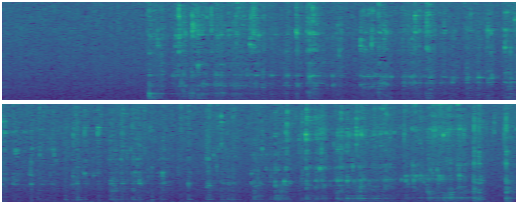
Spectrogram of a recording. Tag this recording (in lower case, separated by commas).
water, faucet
